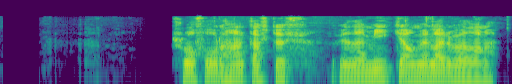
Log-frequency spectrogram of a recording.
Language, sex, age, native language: Icelandic, male, 60-69, Icelandic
